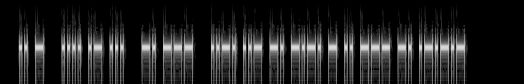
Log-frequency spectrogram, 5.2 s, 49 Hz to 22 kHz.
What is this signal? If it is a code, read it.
Morse code, heard as a keyed tone, about 44 wpm, 700 Hz. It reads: IT HAS NO FUNCTION.
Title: Sentences from Top 1100 Words 45wpm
